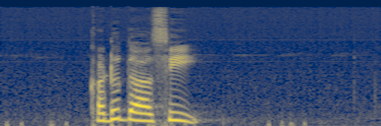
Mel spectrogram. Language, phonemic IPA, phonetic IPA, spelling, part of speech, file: Tamil, /kɐɖʊd̪ɑːtʃiː/, [kɐɖʊd̪äːsiː], கடுதாசி, noun, Ta-கடுதாசி.ogg
- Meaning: letter (written message)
